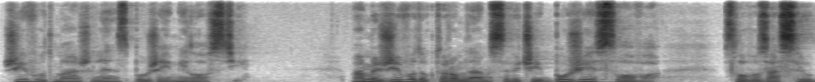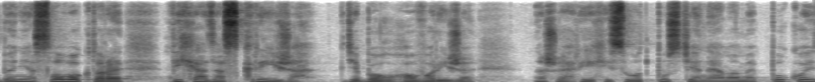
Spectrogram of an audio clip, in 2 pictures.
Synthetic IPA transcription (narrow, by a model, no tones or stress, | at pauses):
ʒ̥iʋɔd̪maːʒlɛnzbɔʒɛjmilɔsci̥ | maːmɛʒiʋɔd̪ɔk̚t̪ɔɾɔmnaːmsʋɛt͡ʃiːbɔʒɪɛslɔʋɔ | slɔʋɔzasluːbɛɲɪaslɔʋɔkt̪ɔɾɛːʋixaːd͡zaskɾiːʒaɡ̥ɟɛbɔɣɦɔʋɔɾiːʒɛ | naʃɛɦɾɪɛxisuːɔt̪̚puscɛnɛːamaːmɛpɔkɔj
